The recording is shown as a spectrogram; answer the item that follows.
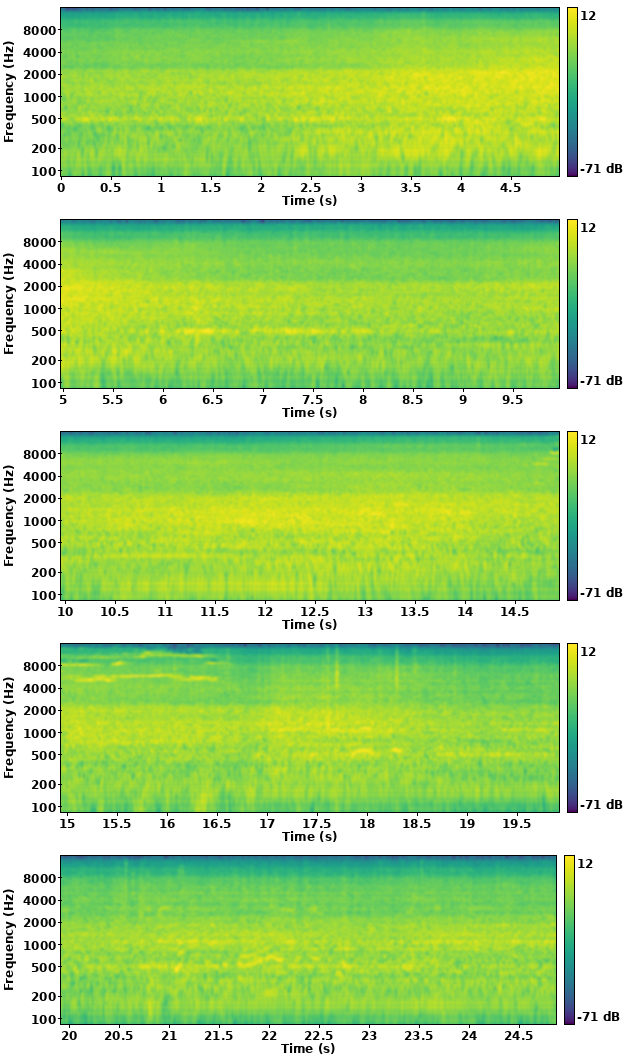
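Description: Heavy vehicle engines and machinery running steadily, with indistinct voices in the background; somewhat louder a few seconds in.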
